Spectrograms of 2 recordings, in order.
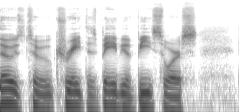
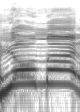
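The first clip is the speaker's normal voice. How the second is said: high, loud put-on Scottish voice that slips Jamaican; botched Scottish accent, pitched way up; bad Scottish impression; 6 dB louder than usual. Imitating the Scottish friend's voice messages in a mock Scottish accent. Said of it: "Like, I can't even do it".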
